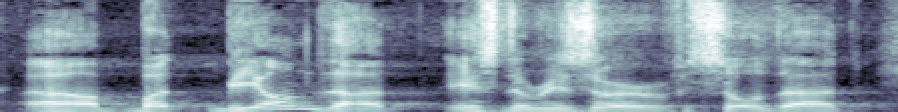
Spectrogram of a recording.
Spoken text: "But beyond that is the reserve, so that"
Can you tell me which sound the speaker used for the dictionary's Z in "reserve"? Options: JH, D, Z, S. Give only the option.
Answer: Z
